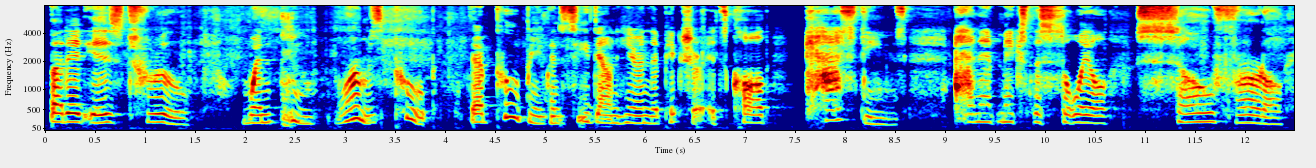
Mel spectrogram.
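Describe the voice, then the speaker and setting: A woman teacher reading a picture book aloud to young children in an expressive way, pausing to explain things simply with emphasized words. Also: mid-range voice, a little hiss or hum.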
